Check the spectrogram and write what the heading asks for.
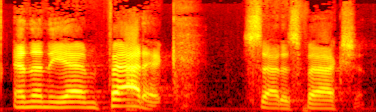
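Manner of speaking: ordinary talk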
